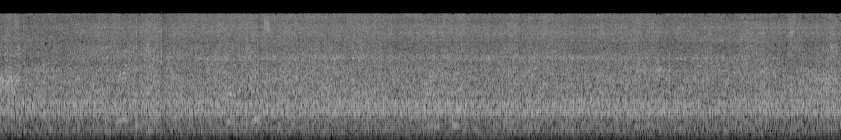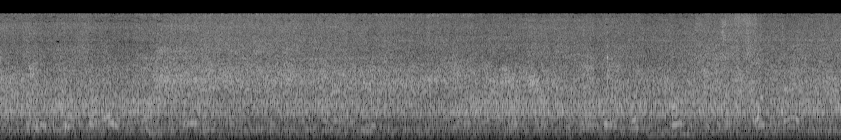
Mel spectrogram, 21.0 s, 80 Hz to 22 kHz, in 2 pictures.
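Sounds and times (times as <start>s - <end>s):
loud mechanical drone: 0.0s - 21.0s
faint voices: 1.2s - 21.0s.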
